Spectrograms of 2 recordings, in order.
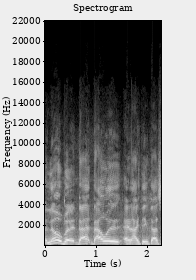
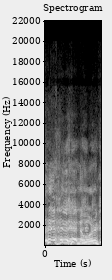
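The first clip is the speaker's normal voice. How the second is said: laughing; 7 semitones higher than usual. Real, not acted. Laughing through words.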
